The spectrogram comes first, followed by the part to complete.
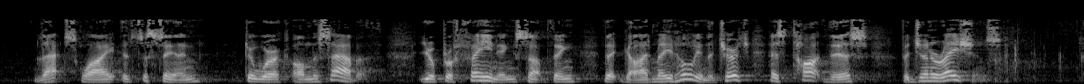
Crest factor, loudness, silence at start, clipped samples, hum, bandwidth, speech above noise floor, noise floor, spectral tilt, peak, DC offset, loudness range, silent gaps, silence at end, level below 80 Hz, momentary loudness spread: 18 dB; -23 LUFS; 0.35 s; under 0.1%; none; 8.8 kHz; 29 dB; -53 dBFS; -3 dB/octave; -6 dBFS; under 0.1%; 2 LU; none; 0 s; -68 dBFS; 9 LU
